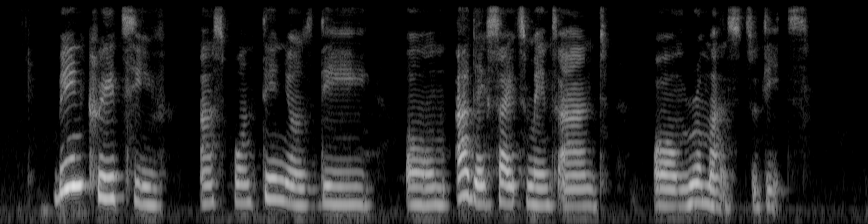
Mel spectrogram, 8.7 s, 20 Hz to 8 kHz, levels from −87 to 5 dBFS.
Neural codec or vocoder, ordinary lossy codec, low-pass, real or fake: vocoder, 44.1 kHz, 128 mel bands, Pupu-Vocoder; none; 7.2 kHz; fake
